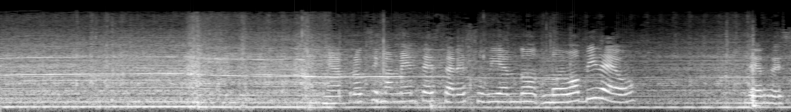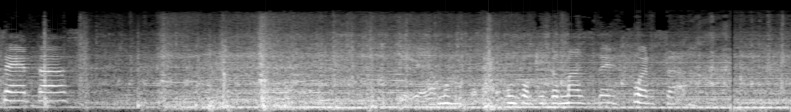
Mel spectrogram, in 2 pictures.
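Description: A juicer motor whirs steadily while it grinds vegetables.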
